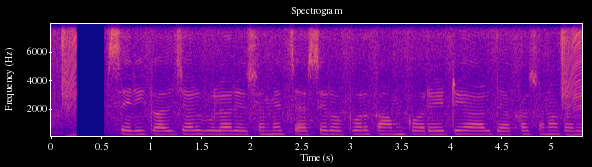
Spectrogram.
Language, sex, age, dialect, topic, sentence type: Bengali, female, 18-24, Western, agriculture, statement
